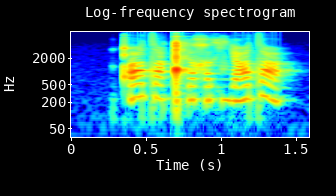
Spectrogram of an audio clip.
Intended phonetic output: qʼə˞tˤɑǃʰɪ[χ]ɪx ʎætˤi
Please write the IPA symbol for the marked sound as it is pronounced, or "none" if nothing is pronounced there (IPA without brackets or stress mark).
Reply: χ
